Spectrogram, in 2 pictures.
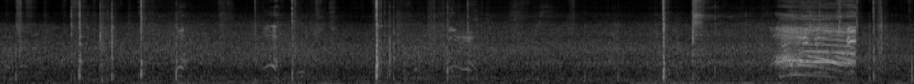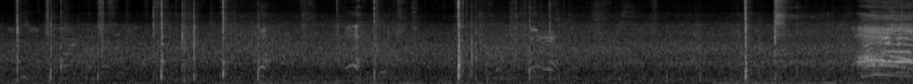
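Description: Doubles tennis rally: irregular sharp pops of racquets striking the ball and the ball bouncing on the hard court. Two short, louder calls with a wavering pitch cut in, one about halfway through and one at the end.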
